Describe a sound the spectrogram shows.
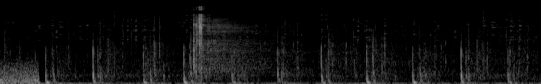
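Footsteps crunch steadily on rough stone.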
